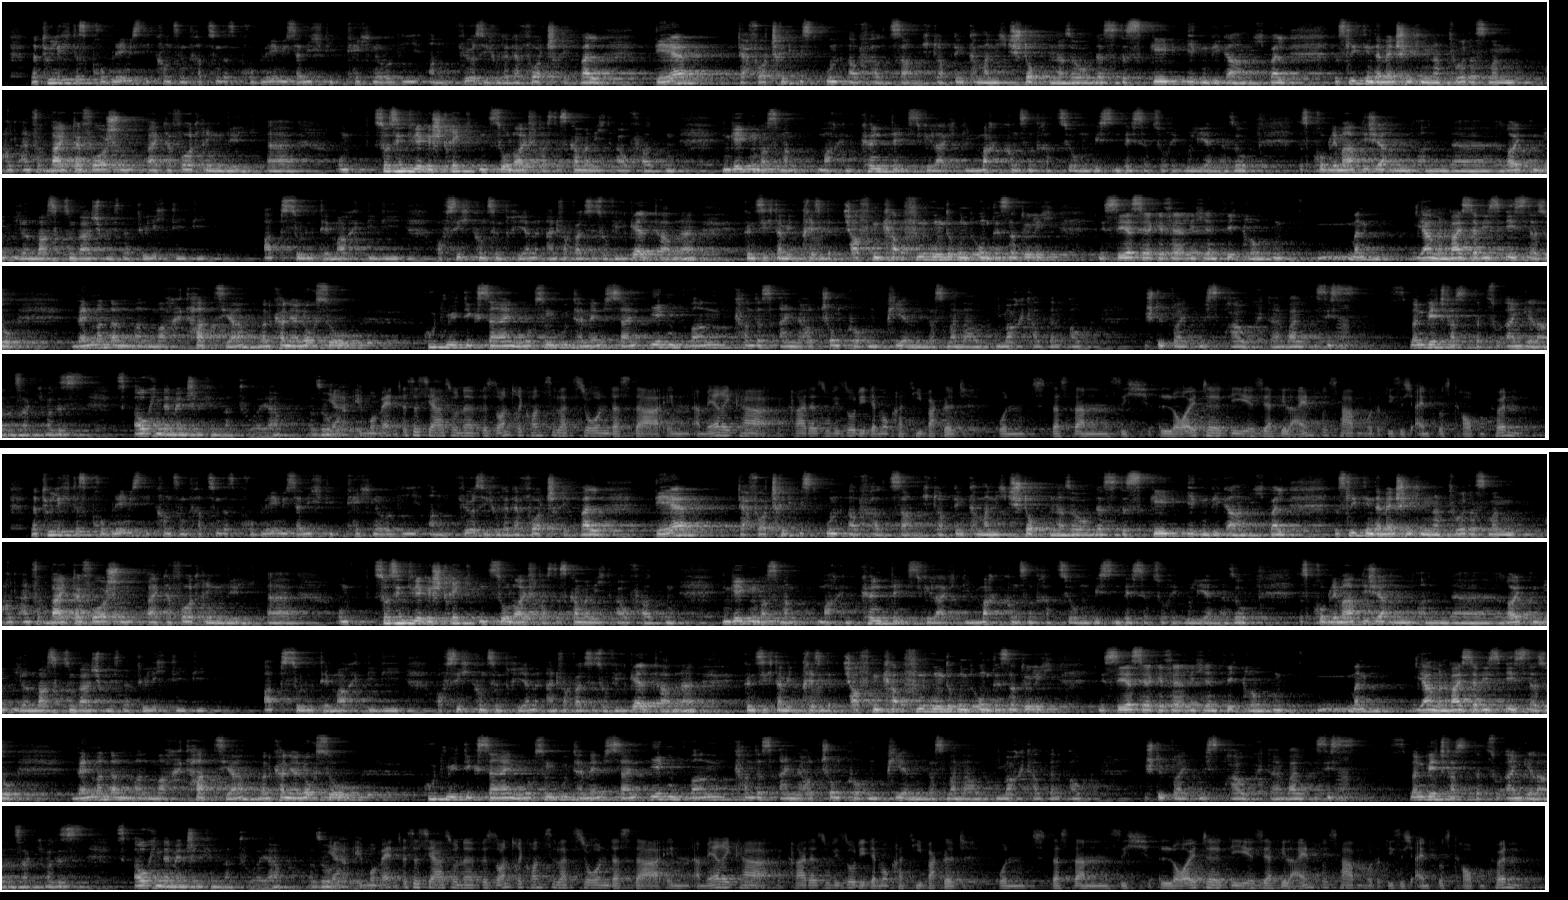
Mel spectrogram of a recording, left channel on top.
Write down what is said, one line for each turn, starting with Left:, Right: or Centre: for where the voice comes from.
Right: natürlich das Problem ist die Konzentration. Das Problem ist ja nicht die Technologie an und für sich oder der Fortschritt, weil
Left: Hm,
Right: der Der Fortschritt ist unaufhaltsam. Ich glaube, den kann man nicht stoppen. Also das, das geht irgendwie gar nicht, weil das liegt in der menschlichen Natur, dass man halt einfach weiter forschen, weiter vordringen will. Äh, Und
Left: Ja. hm,
Right: so sind wir gestrickt und so läuft das. Das kann man nicht aufhalten. Hingegen, was man machen könnte, ist vielleicht die Machtkonzentration ein bisschen besser zu regulieren. Also das Problematische an, an äh, Leuten wie Elon Musk zum Beispiel ist natürlich die, die absolute Macht, die die auf sich konzentrieren, einfach weil sie so viel Geld haben. Ne? Können sich damit Präsidentschaften
Left: ja,
Right: <laughs> kaufen und, und, und. Das ist natürlich eine sehr, sehr gefährliche Entwicklung. Und man ja, man weiß ja, wie es ist. Also, wenn man dann mal Macht hat, ja, man kann ja noch so gutmütig sein, noch so ein guter Mensch sein. Irgendwann kann das einen halt schon korrumpieren, dass man halt die Macht halt dann auch ein Stück weit missbraucht, ja, weil es ist,
Left: ja.
Right: man wird fast dazu eingeladen, sag ich mal. Das ist, ist auch in der menschlichen Natur, ja. Also
Left: Ja, im Moment ist es ja so eine besondere Konstellation, dass da in Amerika gerade sowieso die Demokratie wackelt und dass dann sich Leute, die sehr viel Einfluss haben oder die sich Einfluss kaufen können,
